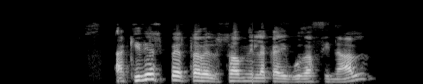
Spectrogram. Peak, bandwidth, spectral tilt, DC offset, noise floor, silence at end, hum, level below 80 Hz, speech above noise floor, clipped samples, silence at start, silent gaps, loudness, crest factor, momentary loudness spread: -2 dBFS; 7.6 kHz; -6.5 dB/octave; under 0.1%; under -90 dBFS; 0.6 s; none; -60 dBFS; over 74 dB; under 0.1%; 1.15 s; none; -16 LUFS; 16 dB; 7 LU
